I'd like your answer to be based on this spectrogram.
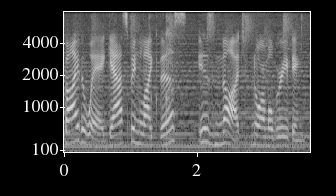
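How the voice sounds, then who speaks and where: A woman giving scripted CPR instruction, calm and clear, coaching step by step. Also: medium pitch, measured pace, over music.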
